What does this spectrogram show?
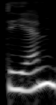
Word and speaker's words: Diem: And I think it's pronounced Diem, DIEM, and it's a social search engine.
